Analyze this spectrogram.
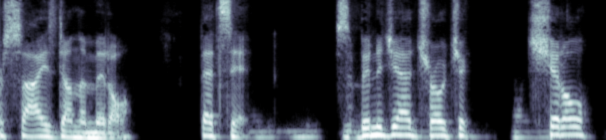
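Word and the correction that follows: Chytil: It's not Chittle. You know why I say Chittle? Because there's a principal at my kid's school is Chittle. So I see it. They spell it the same way. That's why. So don't. I know I pronounce names a little bit off. That was Heedle.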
